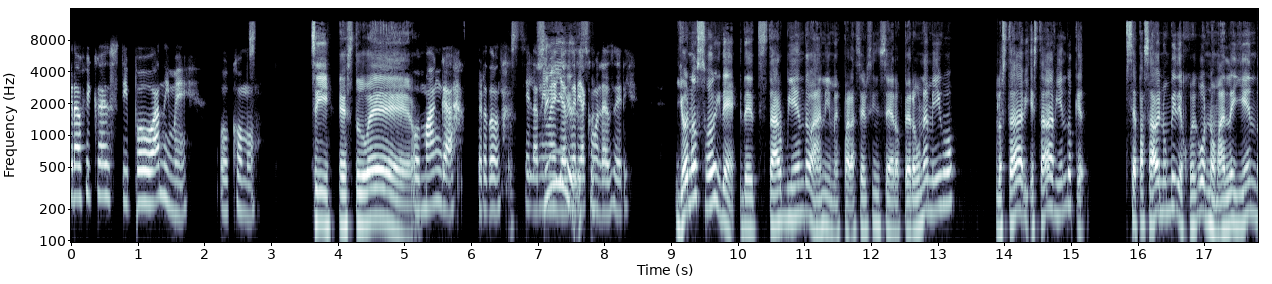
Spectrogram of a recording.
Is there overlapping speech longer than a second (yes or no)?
no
